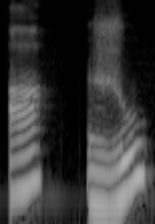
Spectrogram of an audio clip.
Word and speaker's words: ajouter: Ma prononciation, c'est « ajouter ». D'accord, le A comme un A traditionnel, A, joue, souvenez-vous, hein, O-U, c'est vraiment un OU-OU-OU qui est très très rond, et on finit sur un T, A, joue, T, d'accord.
